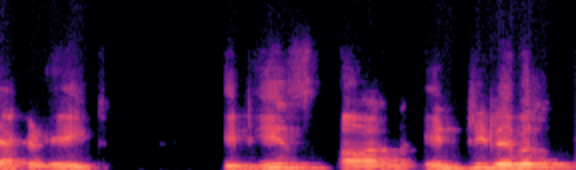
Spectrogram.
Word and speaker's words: ACCRE-8: this is Accra eight we call or we call again eight sometime so the proper pronunciation will be active eight it is an entry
